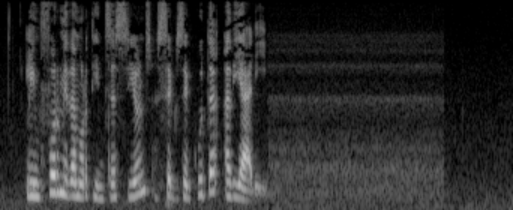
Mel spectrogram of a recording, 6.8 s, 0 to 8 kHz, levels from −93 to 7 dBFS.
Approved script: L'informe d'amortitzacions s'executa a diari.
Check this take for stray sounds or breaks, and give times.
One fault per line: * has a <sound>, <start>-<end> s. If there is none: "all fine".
all fine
